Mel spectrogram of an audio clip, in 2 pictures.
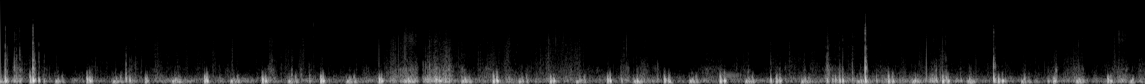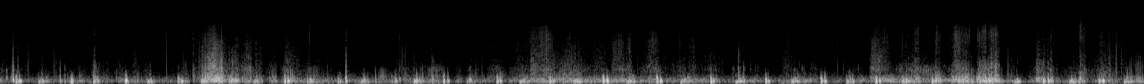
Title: heart sound during walking around at home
